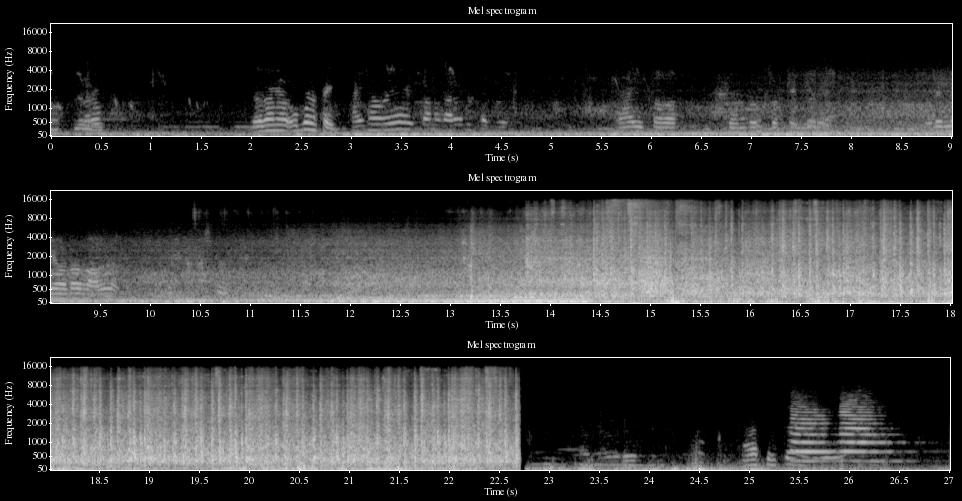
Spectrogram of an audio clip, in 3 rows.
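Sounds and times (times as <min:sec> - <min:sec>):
deep locomotive rumble: 0:00.0 - 0:26.4
train wheels clacking over rail joints: 0:13.0 - 0:22.8.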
